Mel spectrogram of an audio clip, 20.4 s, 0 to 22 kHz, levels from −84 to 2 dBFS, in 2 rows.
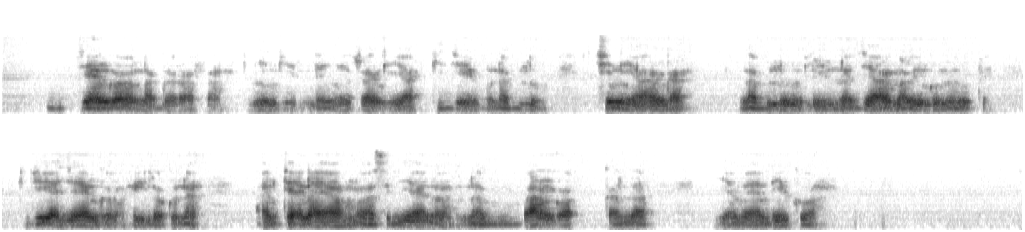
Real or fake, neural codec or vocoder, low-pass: fake; vocoder, 22.05 kHz, 80 mel bands, HiFi-GAN; 7.2 kHz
